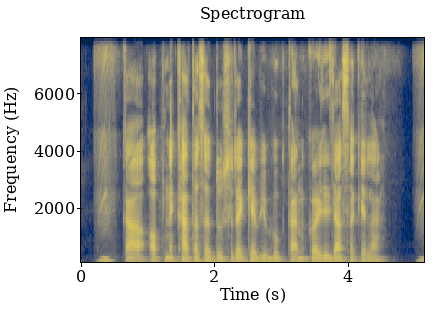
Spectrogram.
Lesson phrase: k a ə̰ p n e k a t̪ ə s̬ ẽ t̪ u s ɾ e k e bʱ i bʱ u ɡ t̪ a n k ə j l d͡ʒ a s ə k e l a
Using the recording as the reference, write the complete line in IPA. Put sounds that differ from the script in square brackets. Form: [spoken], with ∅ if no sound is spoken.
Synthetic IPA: k a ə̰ p n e [kʰ] a t̪ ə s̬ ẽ [d̪] u s ɾ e k e bʱ i bʱ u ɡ t̪ a n k ə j l d͡ʒ a s ə k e l a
